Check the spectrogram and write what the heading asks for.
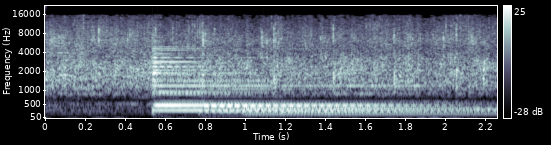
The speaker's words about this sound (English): If you love him, would you clap your hands to him? One more time.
